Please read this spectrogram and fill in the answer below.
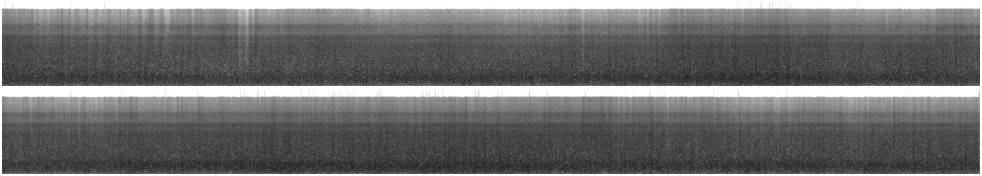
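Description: Steady rush of wind over the camera microphone on a fast road-bike descent.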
